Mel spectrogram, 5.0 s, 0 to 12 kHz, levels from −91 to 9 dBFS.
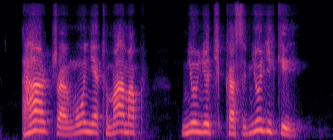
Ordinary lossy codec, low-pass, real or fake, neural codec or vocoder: Opus, 32 kbps; 10.8 kHz; fake; codec, 16 kHz in and 24 kHz out, 0.8 kbps, FocalCodec, streaming, 65536 codes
